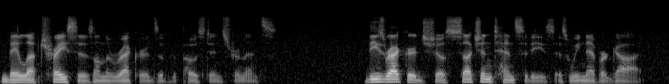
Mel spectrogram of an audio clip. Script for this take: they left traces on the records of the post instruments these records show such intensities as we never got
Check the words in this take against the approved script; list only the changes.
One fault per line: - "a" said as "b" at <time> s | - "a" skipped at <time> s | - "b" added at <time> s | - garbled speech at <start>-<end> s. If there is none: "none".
none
